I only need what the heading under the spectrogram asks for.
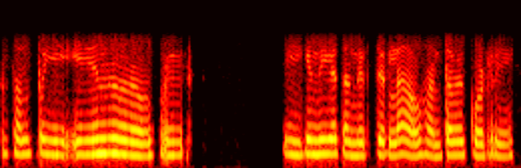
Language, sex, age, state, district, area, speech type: Kannada, female, 18-30, Karnataka, Gulbarga, urban, conversation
